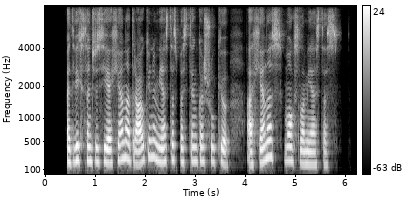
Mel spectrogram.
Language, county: Lithuanian, Kaunas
